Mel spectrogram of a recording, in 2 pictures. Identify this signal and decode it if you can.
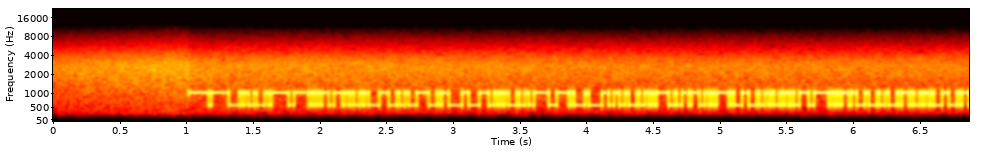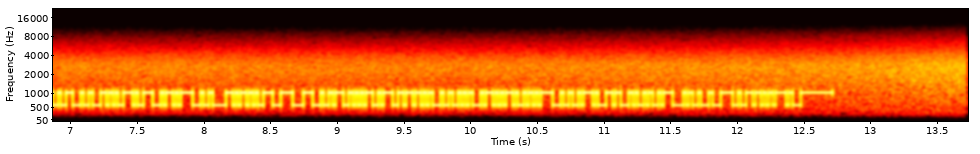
RTTY (50 baud, 450 Hz shift), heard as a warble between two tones, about 800 Hz centre, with radio static. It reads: VYCDO MHTOR VMETI XLUXZ DBVYA HDZHL NBBHX TFBMO UYGPJ RHYDX GZADG MLJKM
